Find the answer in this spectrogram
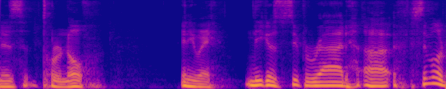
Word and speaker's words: Tournant: is Tournant or Tournant or Tournant, but correct pronunciation is Tournant.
